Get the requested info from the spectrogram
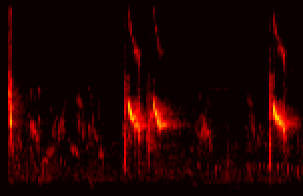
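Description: White wagtail giving sharp, high chirping calls in quick bursts, with softer twittering between them.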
